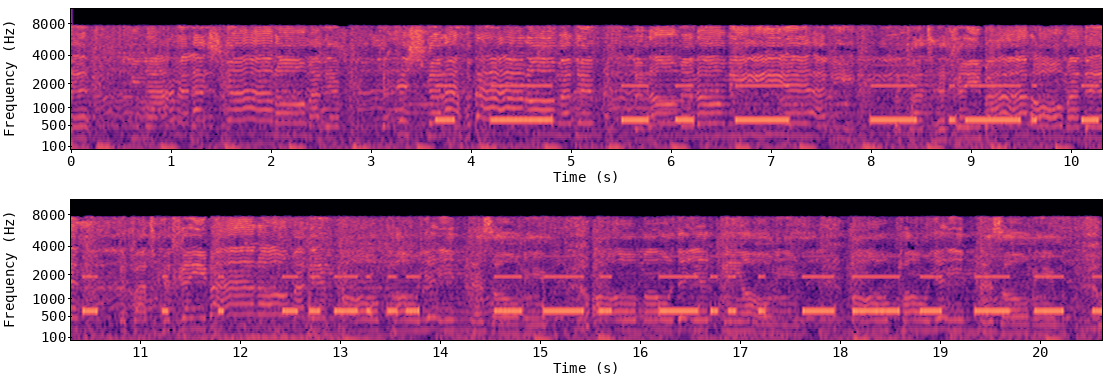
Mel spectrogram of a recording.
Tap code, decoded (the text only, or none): none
